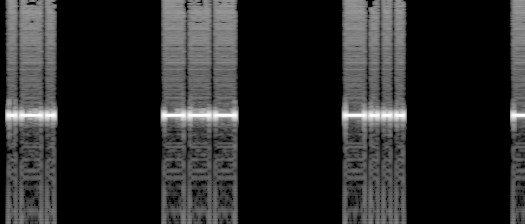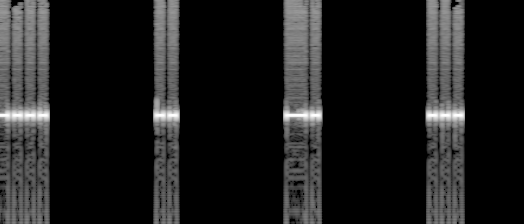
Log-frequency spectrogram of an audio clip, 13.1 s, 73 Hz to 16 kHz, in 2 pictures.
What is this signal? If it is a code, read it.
Morse code, heard as a keyed tone, about 15 wpm, spaced as for 5 wpm, 1000 Hz. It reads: ROBBINS
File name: qotdfiles / 5wpm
